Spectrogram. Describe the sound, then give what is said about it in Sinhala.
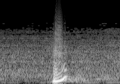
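A bus passing by outside, heard as one short, fairly loud swell of engine and road noise that rises and fades within a fraction of a second over a quiet background. “එළිය bus එකක් යනවා. Bus එක නේද?”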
